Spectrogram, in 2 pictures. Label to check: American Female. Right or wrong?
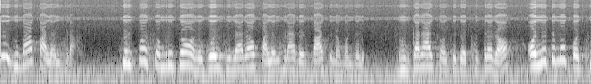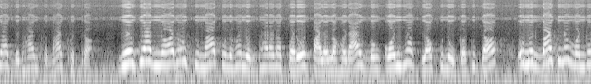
Wrong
